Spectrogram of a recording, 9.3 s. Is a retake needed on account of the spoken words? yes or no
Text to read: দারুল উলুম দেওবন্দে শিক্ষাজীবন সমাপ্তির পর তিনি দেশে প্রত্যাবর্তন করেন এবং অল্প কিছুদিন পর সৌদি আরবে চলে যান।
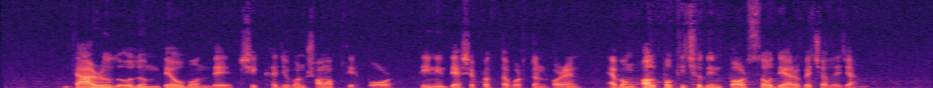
no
